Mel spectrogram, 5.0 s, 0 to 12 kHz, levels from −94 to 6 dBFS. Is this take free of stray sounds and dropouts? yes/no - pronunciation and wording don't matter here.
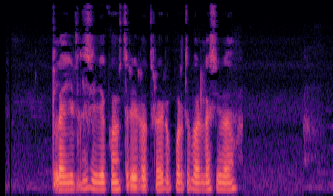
yes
